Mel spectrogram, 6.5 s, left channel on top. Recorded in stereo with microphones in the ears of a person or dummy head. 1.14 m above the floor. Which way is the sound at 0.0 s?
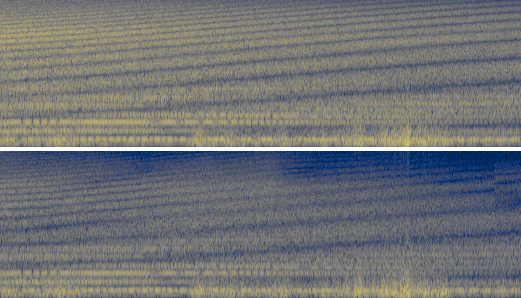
55° left (ahead or behind).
